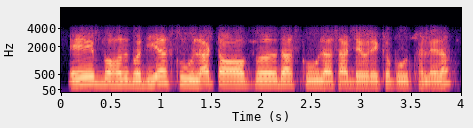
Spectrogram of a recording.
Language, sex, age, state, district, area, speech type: Punjabi, male, 30-45, Punjab, Kapurthala, urban, conversation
